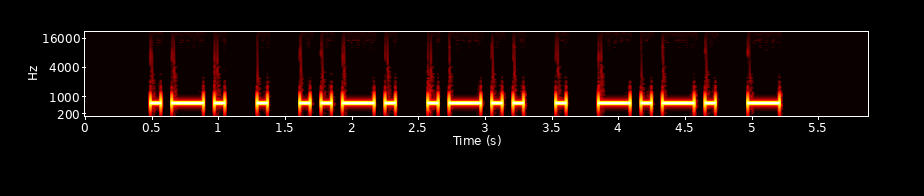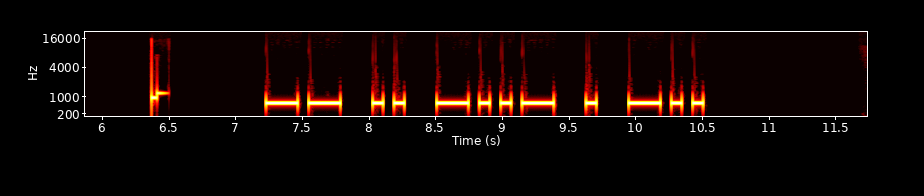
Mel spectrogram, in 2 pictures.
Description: Morse code, heard as a keyed tone, about 16 wpm, 700 Hz. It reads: REFLECT MIXED
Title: Sentences from Top 1500 Words - New Word Drill - 15wpm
